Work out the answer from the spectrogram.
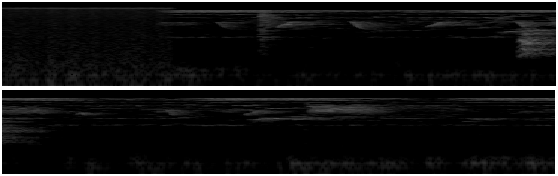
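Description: Faint even hiss, then about a second in an abrupt change to forest birdsong: a bird repeats quick, high, falling chirps over a steady high tone. One louder call comes a little past the middle.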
